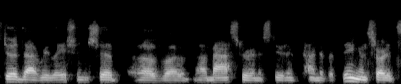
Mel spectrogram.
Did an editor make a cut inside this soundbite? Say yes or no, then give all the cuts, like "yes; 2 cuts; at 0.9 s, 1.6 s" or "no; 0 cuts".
yes; 1 cut; at 1.3 s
